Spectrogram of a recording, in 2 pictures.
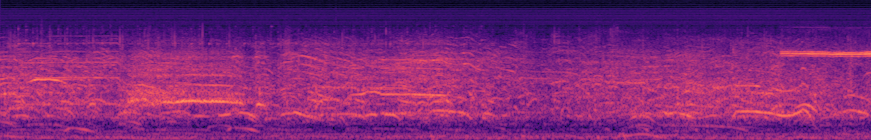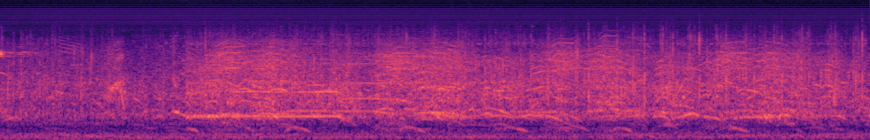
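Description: A crowd of spectators chatters and shouts in the stands.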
